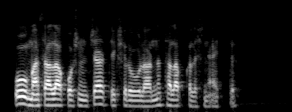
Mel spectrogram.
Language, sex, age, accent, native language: Uzbek, male, 18-24, Qashqadaryo, Uzbek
